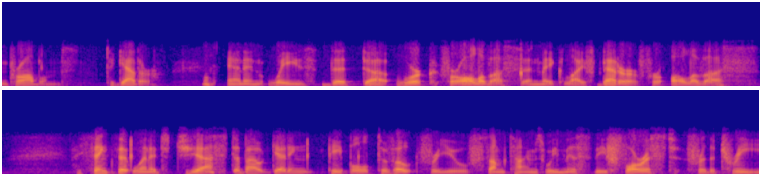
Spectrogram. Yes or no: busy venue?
no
